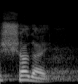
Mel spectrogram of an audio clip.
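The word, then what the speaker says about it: Shaddai: e a pronúncia desse nome Xandi seria mais próximo de Shadai Shadai alguém consegue fazer associação com alguma coisa é o Shadai que nós temos na Bíblia os israelitas é o Shadai e a pronúncia seria Shadai é retratado que esse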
